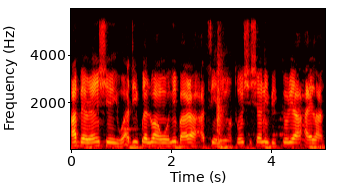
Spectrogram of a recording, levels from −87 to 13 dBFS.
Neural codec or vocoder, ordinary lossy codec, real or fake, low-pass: none; none; real; 5.4 kHz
